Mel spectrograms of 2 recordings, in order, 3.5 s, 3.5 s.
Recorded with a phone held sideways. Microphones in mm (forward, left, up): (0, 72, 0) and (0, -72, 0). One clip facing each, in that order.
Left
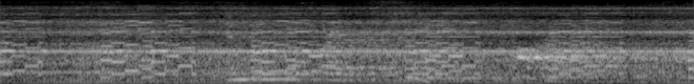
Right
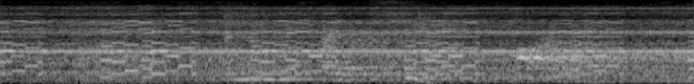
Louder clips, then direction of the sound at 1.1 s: Left 2 dB; 85° right.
